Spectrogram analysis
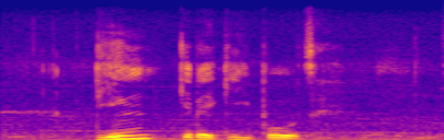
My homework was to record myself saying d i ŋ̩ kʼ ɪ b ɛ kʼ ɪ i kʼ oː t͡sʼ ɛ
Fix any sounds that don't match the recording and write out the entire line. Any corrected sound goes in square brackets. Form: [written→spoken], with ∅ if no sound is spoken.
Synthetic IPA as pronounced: d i ŋ̩ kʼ ɪ b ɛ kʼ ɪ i [kʼ→pʼ] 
